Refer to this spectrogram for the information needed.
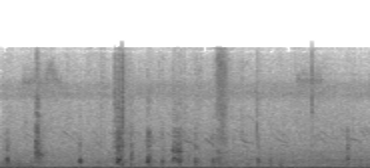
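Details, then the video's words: Wild Red Junglefowl in an urban district of Singapore give short, soft clucking notes at irregular intervals, over a steady low rumble of background noise. "Urban Wild Chickens - The Red Junglefowl (Gallus gallus)"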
